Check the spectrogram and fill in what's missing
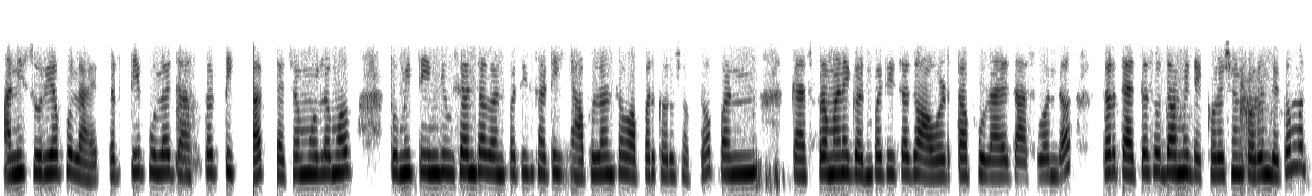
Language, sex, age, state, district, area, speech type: Marathi, female, 18-30, Maharashtra, Raigad, rural, conversation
